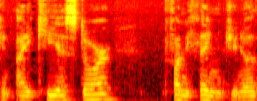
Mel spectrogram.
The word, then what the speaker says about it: IKEA: to be like an IKEA store funny things you know that the Swedish companies actually supposed to be pronounced it ikea ikea ikea yeah really weird fun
